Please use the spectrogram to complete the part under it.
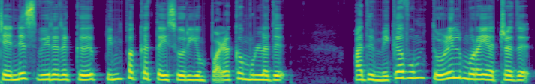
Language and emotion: Tamil, disgusted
